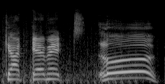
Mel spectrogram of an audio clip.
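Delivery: high, loud frustrated yell; angry outburst. Real, not acted. Frustrated shout in game.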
